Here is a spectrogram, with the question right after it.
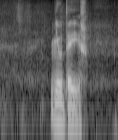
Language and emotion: Russian, neutral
